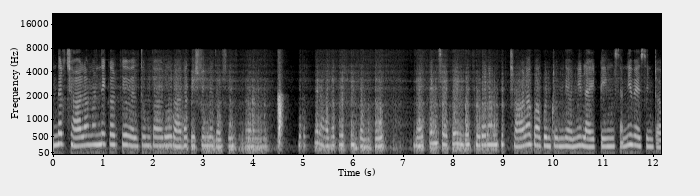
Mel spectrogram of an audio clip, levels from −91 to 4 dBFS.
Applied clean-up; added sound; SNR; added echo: neural mask model RNNoise.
